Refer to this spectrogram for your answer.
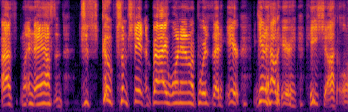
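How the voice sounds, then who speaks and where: A high-pitched woman with an American accent at a moderate pace, ordinary pitch variation, and a dry, close sound with no echo. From US Northeast, Camden, New Jersey. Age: 60s. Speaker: interviewee sharing life story. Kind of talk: casual interview testimony. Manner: animated.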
